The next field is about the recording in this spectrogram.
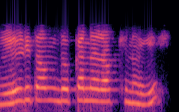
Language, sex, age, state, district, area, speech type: Odia, female, 30-45, Odisha, Cuttack, urban, conversation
